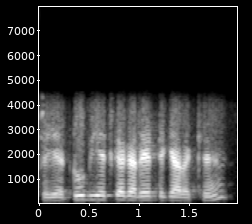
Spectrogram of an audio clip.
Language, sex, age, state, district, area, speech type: Urdu, male, 18-30, Bihar, Araria, rural, conversation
